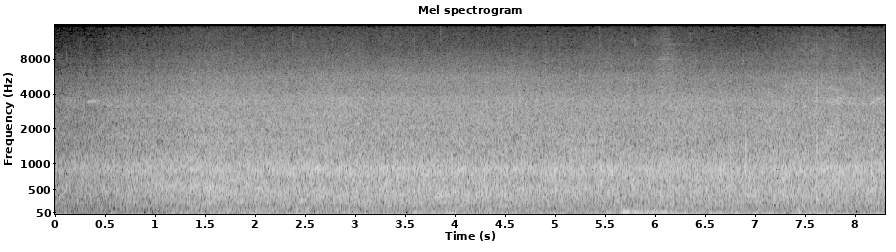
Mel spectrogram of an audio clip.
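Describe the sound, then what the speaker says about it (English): Clear river water rushes steadily past a mossy wall near the coast after heavy rain, a loud, continuous broadband roar without pauses or voices. "the river here is running very, very clear"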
